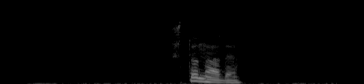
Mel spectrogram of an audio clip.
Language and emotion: Russian, neutral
